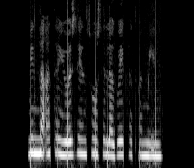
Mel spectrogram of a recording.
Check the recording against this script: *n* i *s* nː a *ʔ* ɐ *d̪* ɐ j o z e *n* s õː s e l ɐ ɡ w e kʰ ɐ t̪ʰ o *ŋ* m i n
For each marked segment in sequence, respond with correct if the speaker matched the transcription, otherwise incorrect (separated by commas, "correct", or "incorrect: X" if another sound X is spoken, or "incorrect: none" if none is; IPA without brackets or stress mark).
incorrect: m, incorrect: none, correct, incorrect: t̪, correct, incorrect: n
